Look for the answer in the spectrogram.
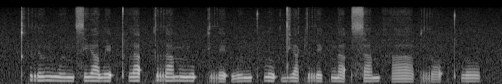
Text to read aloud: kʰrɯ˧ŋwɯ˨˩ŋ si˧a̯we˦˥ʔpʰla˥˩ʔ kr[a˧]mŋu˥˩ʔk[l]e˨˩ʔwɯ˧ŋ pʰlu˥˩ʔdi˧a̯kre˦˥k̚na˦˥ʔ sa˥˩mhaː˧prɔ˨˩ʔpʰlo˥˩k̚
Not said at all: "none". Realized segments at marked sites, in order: a˥˩, r

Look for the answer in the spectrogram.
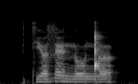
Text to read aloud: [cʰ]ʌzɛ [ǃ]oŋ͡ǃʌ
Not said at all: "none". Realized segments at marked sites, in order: tʲ, n

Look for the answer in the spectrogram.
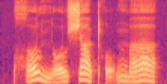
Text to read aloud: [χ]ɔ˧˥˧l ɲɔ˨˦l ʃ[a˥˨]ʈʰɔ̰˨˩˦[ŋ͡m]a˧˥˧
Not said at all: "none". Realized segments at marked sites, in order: χ, a˥˨, ŋ͡m

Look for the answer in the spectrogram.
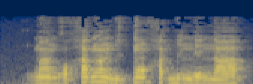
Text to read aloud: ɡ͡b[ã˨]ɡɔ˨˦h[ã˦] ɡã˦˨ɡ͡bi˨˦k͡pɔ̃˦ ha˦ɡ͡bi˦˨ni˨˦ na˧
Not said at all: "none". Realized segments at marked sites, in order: ã˨, a˦

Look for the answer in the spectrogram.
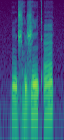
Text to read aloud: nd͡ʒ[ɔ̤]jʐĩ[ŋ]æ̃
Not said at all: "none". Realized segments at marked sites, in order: ɔ̤, kʼ

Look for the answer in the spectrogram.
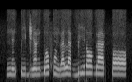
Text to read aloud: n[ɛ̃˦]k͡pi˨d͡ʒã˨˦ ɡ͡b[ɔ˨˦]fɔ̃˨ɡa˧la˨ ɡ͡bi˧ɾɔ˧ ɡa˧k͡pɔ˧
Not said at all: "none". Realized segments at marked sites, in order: ɛ̃˨, ɔ˧

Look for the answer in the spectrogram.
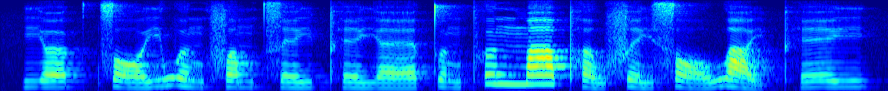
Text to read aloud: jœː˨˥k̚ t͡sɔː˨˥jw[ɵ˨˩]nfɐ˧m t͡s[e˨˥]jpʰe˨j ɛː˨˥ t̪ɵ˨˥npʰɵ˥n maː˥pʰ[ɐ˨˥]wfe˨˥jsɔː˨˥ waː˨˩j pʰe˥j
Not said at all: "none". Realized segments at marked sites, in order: ɵ˨˧, e˨˧, ɐ˨˥

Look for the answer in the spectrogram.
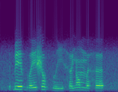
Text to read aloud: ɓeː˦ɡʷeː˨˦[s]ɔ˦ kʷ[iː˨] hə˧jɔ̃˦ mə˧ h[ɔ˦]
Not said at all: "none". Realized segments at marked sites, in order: ʃ, iː˨, ə˦

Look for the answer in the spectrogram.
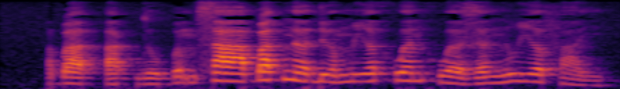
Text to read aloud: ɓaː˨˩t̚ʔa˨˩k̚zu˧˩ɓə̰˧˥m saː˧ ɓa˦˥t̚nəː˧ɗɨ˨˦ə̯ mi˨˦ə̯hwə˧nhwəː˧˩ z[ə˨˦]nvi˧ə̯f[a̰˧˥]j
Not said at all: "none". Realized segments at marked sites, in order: ə˨˦, a̤˨˩

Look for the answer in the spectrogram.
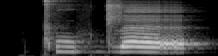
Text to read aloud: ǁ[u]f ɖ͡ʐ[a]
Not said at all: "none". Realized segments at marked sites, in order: u, æ

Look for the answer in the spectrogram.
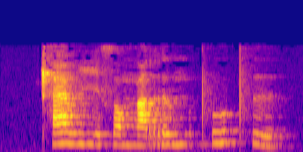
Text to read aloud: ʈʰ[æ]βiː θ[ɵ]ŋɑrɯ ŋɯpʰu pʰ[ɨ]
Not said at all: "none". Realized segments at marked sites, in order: æ, ɔ, ɨ

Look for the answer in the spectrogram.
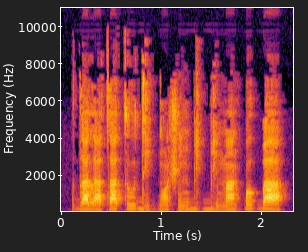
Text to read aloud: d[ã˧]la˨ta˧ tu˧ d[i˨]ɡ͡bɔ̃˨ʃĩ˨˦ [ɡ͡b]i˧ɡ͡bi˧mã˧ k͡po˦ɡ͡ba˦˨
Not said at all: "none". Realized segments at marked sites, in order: a˧, i˨, ɡ͡b

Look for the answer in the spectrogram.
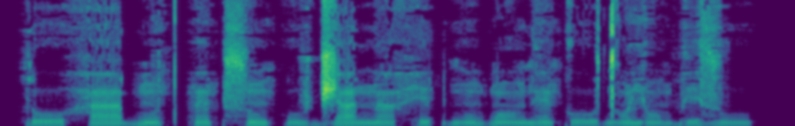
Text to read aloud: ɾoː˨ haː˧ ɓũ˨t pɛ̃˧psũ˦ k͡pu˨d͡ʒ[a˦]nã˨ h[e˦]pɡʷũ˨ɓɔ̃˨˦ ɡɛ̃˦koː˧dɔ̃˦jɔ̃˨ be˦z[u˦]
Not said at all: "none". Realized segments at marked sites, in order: a˦, e˧, u˦

